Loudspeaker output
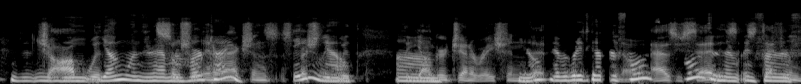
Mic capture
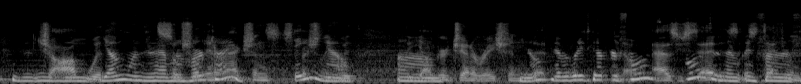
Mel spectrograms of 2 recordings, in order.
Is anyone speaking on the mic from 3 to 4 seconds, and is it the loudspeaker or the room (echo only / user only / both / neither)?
echo only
